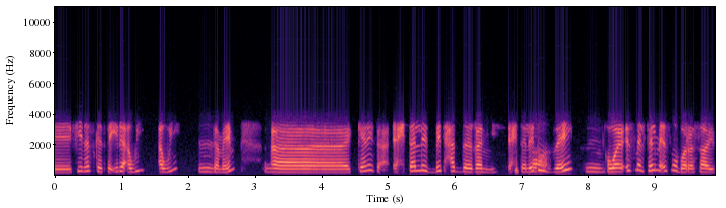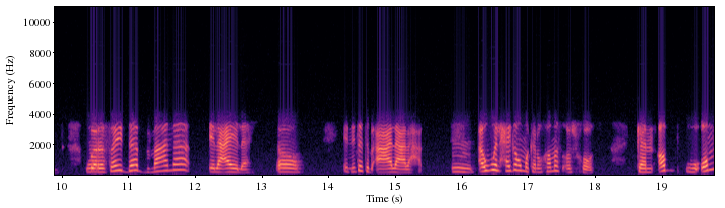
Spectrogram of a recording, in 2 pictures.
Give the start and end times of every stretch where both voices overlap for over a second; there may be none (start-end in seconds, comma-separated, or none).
none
